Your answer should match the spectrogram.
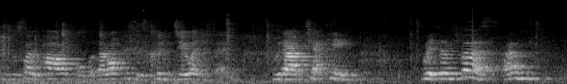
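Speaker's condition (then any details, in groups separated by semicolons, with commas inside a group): No condition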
